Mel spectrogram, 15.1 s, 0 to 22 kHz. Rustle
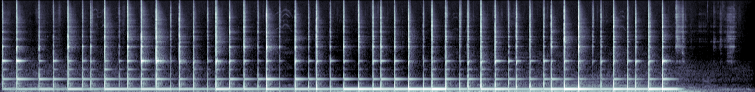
0:09.1 0:15.1

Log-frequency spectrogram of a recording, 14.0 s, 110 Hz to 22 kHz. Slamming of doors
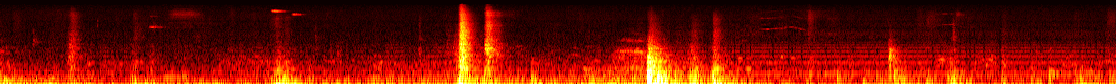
0:08.0 0:09.2

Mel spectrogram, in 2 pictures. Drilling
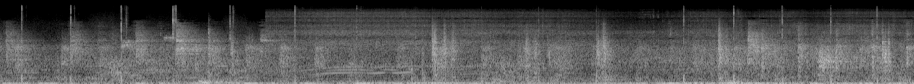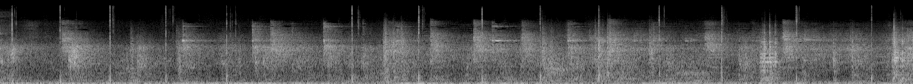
0:01.7 0:11.6

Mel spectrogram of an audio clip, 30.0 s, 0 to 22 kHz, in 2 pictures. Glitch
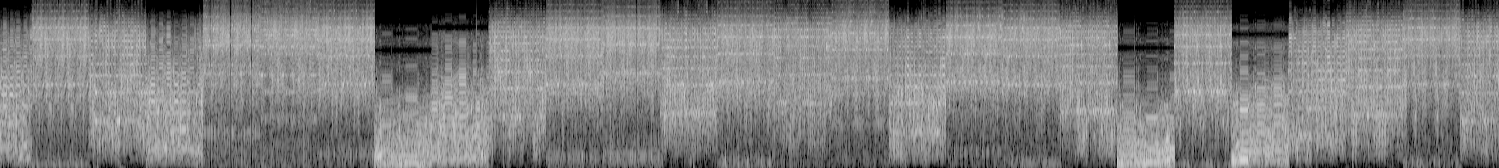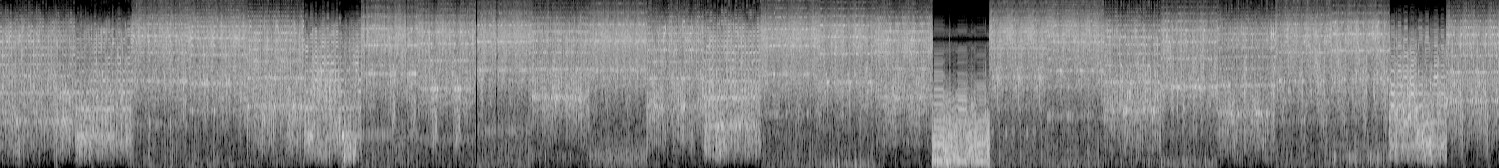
0:11.0 0:13.4

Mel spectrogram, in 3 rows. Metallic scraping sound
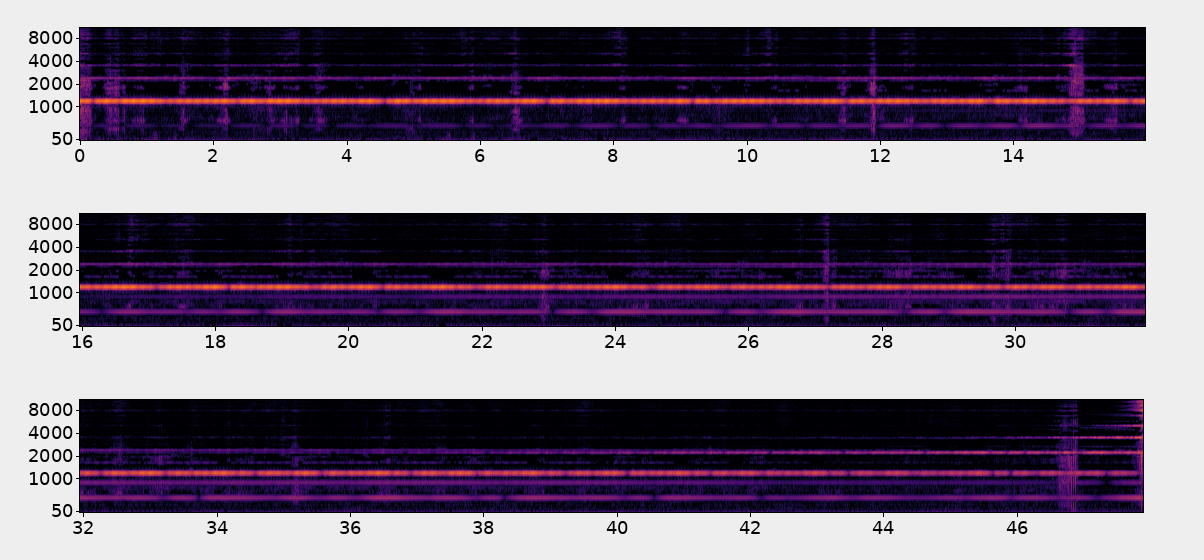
0:43.4 0:47.8

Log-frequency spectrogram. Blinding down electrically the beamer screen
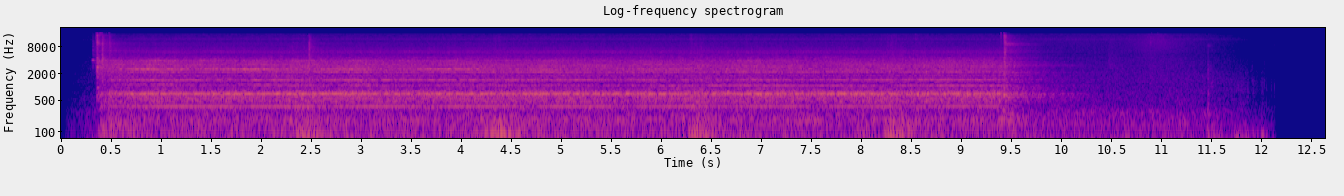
0:00.4 0:10.2

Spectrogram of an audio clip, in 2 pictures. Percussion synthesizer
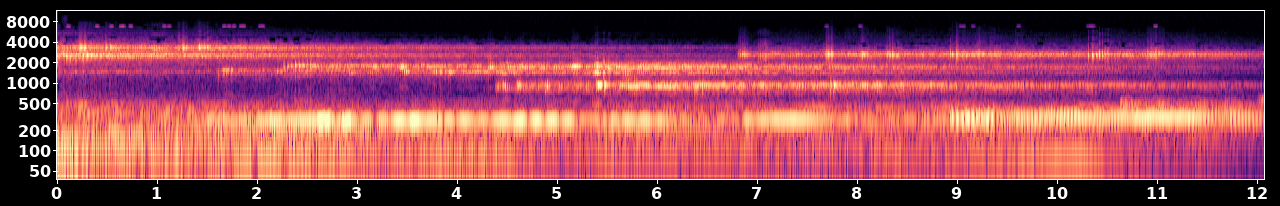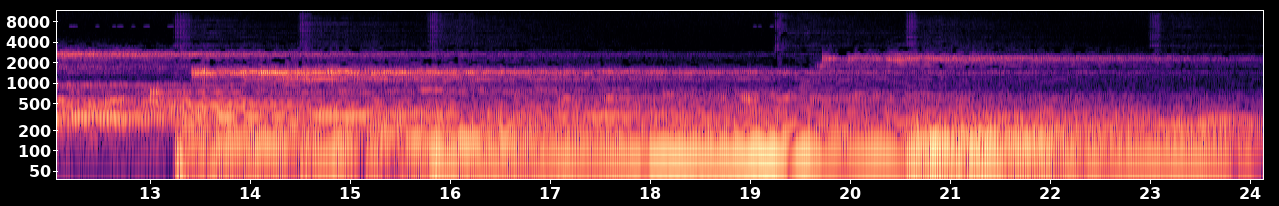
0:13.2 0:16.2

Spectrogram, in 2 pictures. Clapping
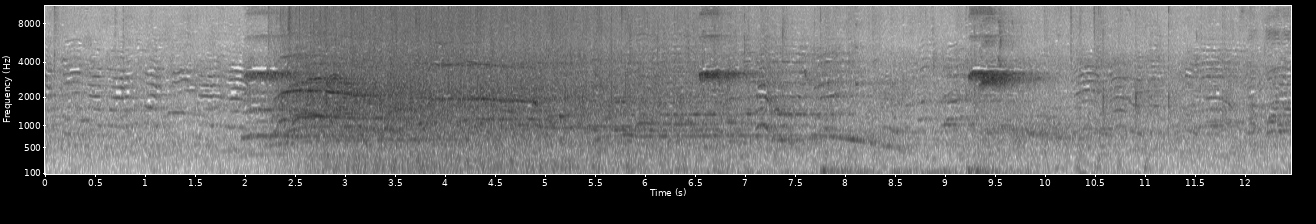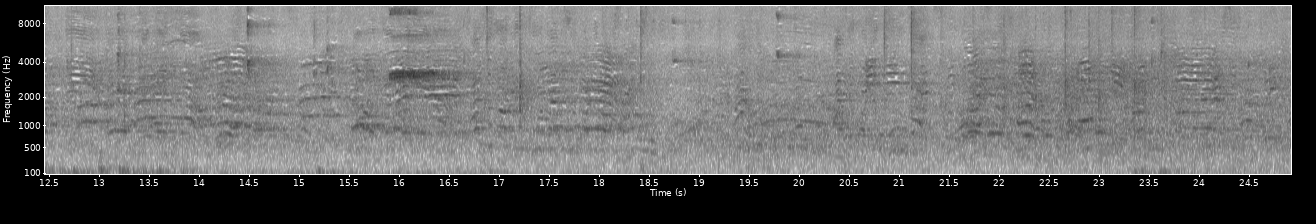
0:02.4 0:07.6

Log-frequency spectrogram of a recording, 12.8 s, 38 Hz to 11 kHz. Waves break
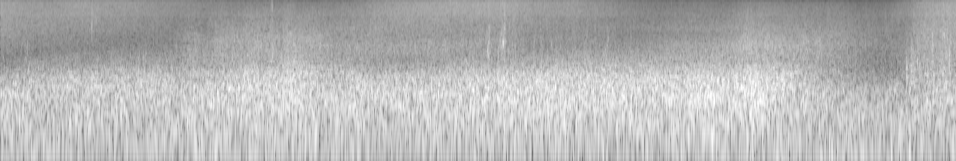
0:12.1 0:12.7

